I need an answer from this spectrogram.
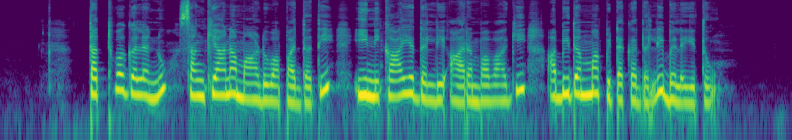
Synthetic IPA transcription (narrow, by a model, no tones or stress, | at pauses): t̪ɐt̪ʋɐɡɐɭɐnːusɐŋkʰjaːnɐmaːɽuʋɐpɐd̪ʱːɐt̪iiːnikaːjɐd̪ɐlːiʔaːɾɐmbʱɐʋaːɡiɐbʱid̪ɐmːɐpiʈɐkɐd̪ɐlːibɛlɛjit̪u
